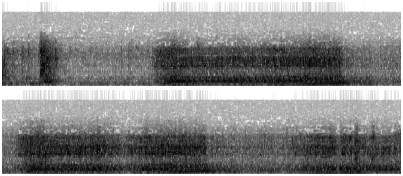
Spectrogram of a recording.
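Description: A sharp knock like a car door shutting, then a car with a casket inside and the key left in the ignition is started and runs with a rough, droning roar that swells and eases in waves as it is driven off toward a farm. No speech.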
